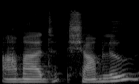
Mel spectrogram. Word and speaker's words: Ahmad Shamlu: into uh another poem now and this is ahmad shamlu is that okay pronunciation absolutely thank you cool and um so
